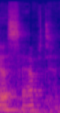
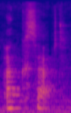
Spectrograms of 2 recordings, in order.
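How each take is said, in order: First: The two c sounds are merged into one. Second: Both c sounds are clearly heard. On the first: The speaker calls it wrong. "Please do not say accept. ... hard maybe to differentiate the C and C together" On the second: The speaker calls it right. "So the first part, accept"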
